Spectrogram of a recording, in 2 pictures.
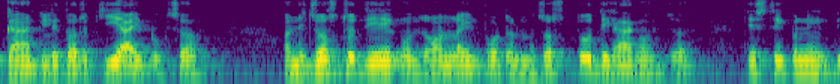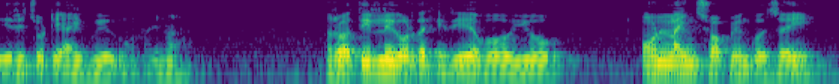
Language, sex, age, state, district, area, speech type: Nepali, male, 30-45, West Bengal, Kalimpong, rural, spontaneous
